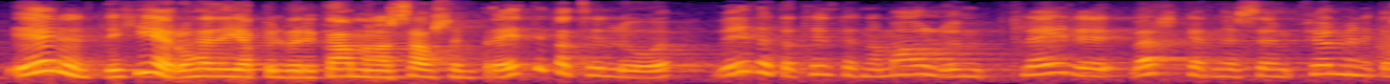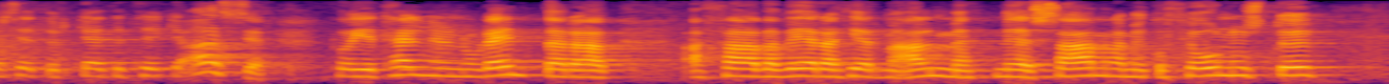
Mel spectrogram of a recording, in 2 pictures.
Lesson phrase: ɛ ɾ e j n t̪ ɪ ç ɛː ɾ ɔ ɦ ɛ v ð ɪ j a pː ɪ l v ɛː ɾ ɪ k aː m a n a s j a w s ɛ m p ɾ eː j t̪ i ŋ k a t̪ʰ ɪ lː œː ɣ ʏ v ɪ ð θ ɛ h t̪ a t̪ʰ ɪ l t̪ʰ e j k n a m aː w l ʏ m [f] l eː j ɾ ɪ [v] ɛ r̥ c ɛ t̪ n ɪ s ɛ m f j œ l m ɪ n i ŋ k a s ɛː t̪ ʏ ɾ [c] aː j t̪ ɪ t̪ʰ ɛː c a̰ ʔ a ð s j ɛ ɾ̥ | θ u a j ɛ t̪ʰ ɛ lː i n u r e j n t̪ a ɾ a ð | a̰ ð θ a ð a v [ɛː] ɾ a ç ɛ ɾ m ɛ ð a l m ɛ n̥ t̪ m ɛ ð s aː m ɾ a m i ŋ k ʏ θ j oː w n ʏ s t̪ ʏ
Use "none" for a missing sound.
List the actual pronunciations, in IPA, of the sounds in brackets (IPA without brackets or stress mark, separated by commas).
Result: f, v, c, ɛː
